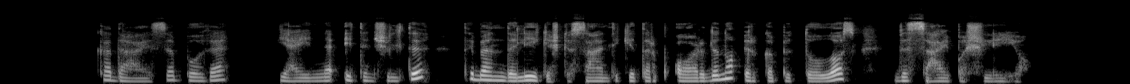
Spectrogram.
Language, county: Lithuanian, Tauragė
